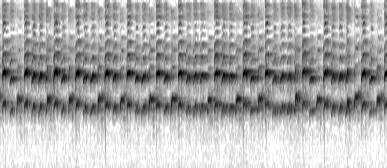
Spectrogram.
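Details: Singing male cockatiel pours out a steady stream of short whistled phrases, about two per second, each a bright, slightly warbling note with rich overtones. The rhythm is bouncy and continuous with no background noise.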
